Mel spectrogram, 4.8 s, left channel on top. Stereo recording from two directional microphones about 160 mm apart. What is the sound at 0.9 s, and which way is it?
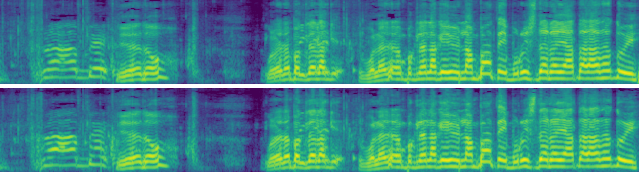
A man's voice, 15° left (ahead or behind).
